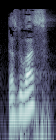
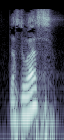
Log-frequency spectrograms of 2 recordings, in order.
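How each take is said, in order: Both takes have the same delivery.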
